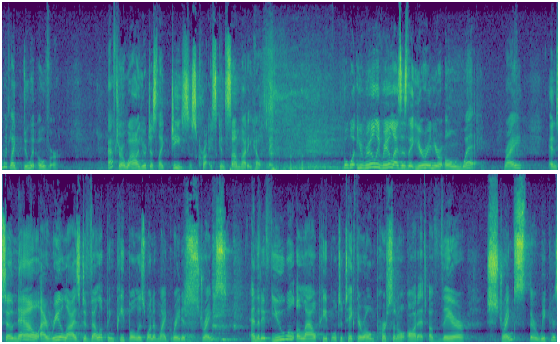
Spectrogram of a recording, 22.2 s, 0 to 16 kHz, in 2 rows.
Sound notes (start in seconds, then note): 5.3 audience chuckles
